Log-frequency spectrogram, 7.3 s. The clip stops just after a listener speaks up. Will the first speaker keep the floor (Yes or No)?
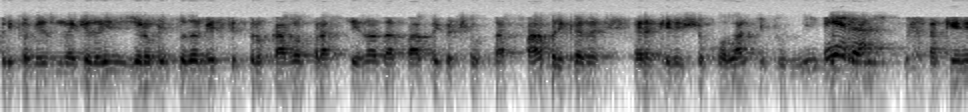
Yes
